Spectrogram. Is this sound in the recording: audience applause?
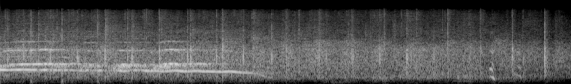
yes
